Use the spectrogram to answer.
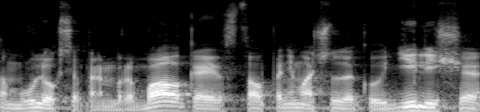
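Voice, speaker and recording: A man speaks at a very fast pace. His pitch is very deep and low. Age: 40s. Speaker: competitive angler; interview guest. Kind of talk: interview. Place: meeting room.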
